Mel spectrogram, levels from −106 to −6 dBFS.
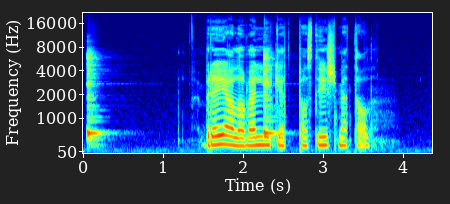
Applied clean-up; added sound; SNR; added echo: none; Cowbell; 9 dB; none.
